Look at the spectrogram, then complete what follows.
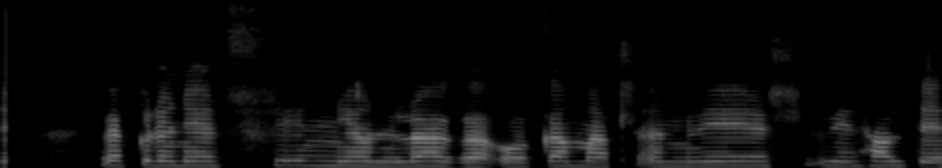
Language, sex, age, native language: Icelandic, male, 12, Icelandic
